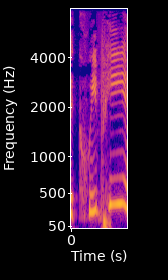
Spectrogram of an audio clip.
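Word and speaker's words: quipu: And you talked about, I believe it's the Quipi, is that how it's pronounced? – Oh, yeah.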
